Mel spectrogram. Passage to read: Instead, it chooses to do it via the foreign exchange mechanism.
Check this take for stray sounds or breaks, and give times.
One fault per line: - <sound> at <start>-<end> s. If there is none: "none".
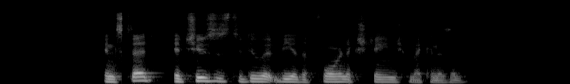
- dropout at 1.2-1.3 s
